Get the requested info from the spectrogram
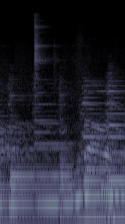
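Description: Live rock band playing an instrumental stretch without vocals: electric guitar and bass holding sustained chords, with a percussion hit shortly after the start.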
